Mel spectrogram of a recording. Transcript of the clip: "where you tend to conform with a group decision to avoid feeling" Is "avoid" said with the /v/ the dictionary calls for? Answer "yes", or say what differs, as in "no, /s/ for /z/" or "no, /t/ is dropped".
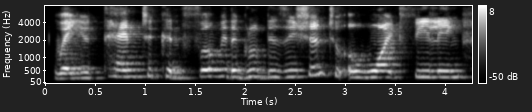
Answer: no, /w/ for /v/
